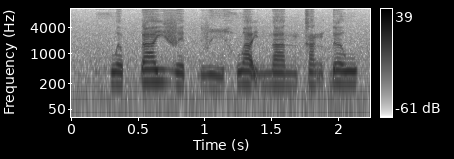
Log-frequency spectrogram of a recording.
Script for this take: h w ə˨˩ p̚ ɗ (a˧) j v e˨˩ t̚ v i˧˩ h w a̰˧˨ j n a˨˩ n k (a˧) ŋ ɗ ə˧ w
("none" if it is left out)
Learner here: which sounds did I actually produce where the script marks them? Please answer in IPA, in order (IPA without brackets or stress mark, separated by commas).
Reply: a˧, a̰˧˨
